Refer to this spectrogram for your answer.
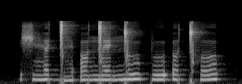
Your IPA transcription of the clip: ʃ ɛ̤ ə̯ ɡ͡ǀ ɛ̤ ʔ ɔ ŋ͡ǀ ɛ ŋ͡ǀ u p u ʔ o ǀʰ o

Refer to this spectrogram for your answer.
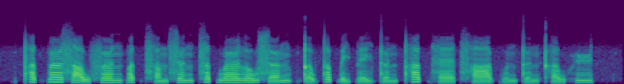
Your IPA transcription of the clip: t̪ʰ ɐ˨ t̚ p œː˨ s aː˨˩ w f œː˨ n p ɐ˨ t̚ t͡sʰ ɐ˨˩ m s ɵ˨˧ n t͡s ɐ˧ t̚ w œː˨˧ l o˨˥ w s œː˨˧ ŋ ʊ˧ k̚ t̪ ɐ˨˩ w t̪ ɐ˥ p̚ e˨˩ j p e˨ j t̪ ɵ˨˧ n t̪ʰ ɐ˥ t̚ h ɛː˨ t͡sʰ aː˨˧ kʷ ɐ˨˩ n t̪ ɵ˨˩ n kʰ ɐ˧ w h yː˥ t̚

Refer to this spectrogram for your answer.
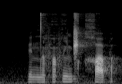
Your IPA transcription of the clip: ɪ n d ã f ã f ĩ d͡ʒ a q χ a p

